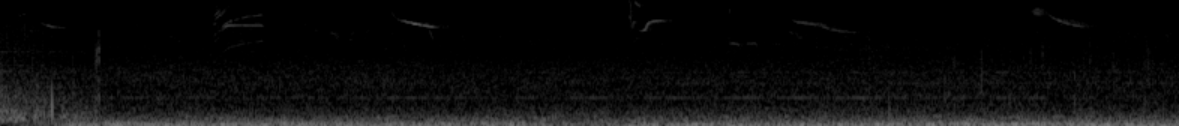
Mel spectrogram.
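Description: A small bird giving about six short, high chirps, each sliding down in pitch, spaced a second or so apart, over a low steady rumble.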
